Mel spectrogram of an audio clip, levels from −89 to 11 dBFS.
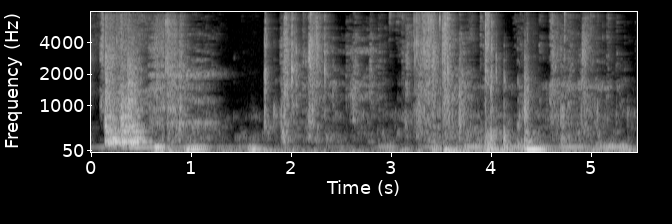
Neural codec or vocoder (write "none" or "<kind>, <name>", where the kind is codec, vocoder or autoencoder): none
